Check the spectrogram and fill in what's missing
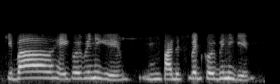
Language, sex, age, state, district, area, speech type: Assamese, female, 18-30, Assam, Dhemaji, urban, conversation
